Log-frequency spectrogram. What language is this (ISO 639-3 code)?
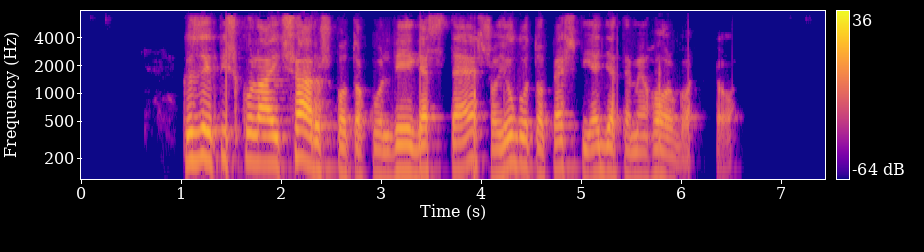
hun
